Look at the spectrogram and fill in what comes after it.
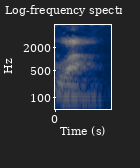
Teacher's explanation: वा जो है इसका उच्चारण स्थान है दंतोष्ठ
